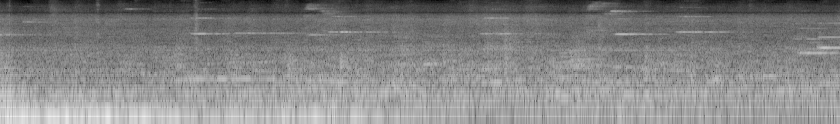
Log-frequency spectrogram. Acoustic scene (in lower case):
subway station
